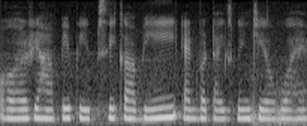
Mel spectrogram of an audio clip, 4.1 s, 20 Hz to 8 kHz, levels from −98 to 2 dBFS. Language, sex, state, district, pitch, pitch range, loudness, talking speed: Hindi, female, Uttar Pradesh, Varanasi, 215 Hz, 210-220 Hz, -26 LUFS, 145 wpm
